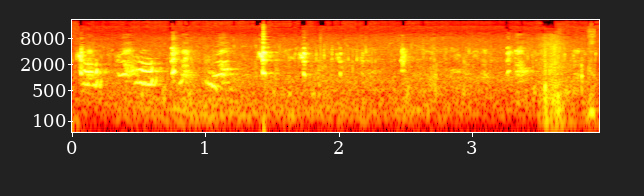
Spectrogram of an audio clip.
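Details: Two rival male domestic turkeys fight in a farmyard, giving rapid, gurgling gobbles in quick bursts, then scattered fainter calls; a rustling scuffle near the end. The fight ended with one adversary's death.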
